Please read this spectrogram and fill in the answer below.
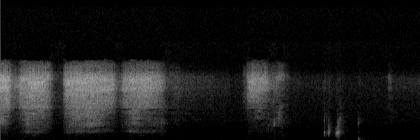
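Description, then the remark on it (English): Paper rustles and rubs in several quick swishing strokes, three longer ones then a shorter one, followed by a few soft crinkly taps and handling noises. No one speaks. “Excuse me, y'all. Paper cut, crazy.”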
